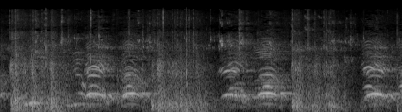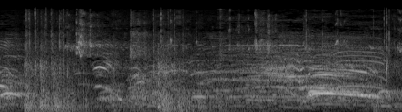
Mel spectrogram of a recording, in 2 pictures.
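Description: Male players call out to each other in an echoing hall.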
